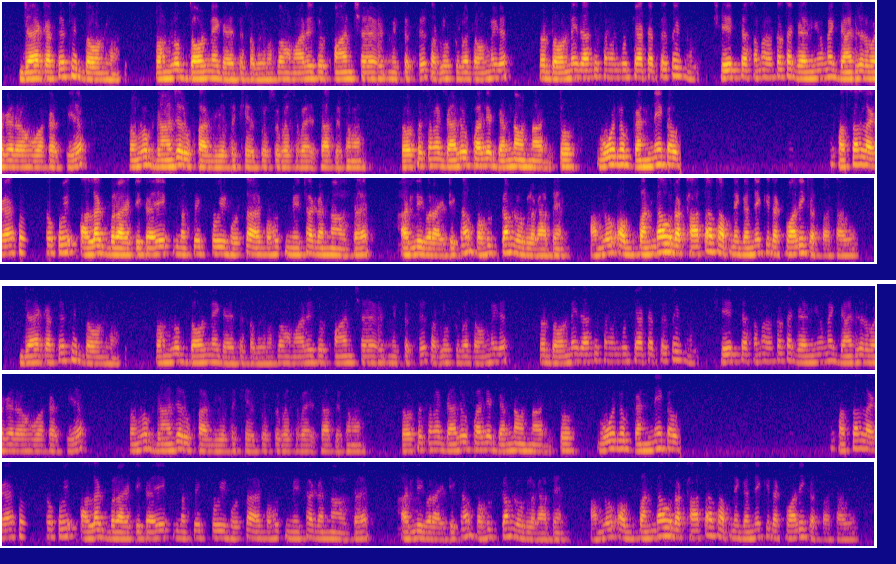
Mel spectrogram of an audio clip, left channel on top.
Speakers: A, on the left; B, on the left.
A: जाया करते थे दौड़ना तो
B: जी
A: हम लोग दौड़ने गए थे सब लोग मतलब हमारे जो पांच छह मित्र थे सब लोग सुबह दौड़ने गए तो दौड़ने जाते समय हम लोग क्या करते थे खेत का समय होता था गर्मियों में गाजर वगैरह हुआ करती है तो हम लोग
B: जी
A: गाजर
B: जी
A: उखाड़ लिए थे खेत से सुबह सुबह जाते समय दौड़ते
B: अच्छा
A: समय गाजर उखाड़ लिए गन्ना उन्ना तो वो जो गन्ने का फसल
B: जी
A: लगाए तो, तो कोई अलग वैरायटी का एक मतलब कोई होता है बहुत मीठा गन्ना
B: हाँ
A: होता
B: हाँ
A: है
B: हाँ
A: अर्ली वैरायटी का बहुत कम लोग
B: हाँ
A: लगाते हैं हम लोग अब बंदा वो रखाता था अपने गन्ने की रखवाली करता था वो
